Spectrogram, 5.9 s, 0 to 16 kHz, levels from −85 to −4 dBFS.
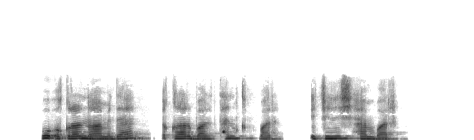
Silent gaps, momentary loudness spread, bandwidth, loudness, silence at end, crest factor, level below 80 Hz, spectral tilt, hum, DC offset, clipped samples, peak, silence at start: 1.95-2.02 s, 3.56-3.88 s; 12 LU; 7.4 kHz; -23 LUFS; 0.95 s; 18 dB; -72 dBFS; -5.5 dB/octave; none; under 0.1%; under 0.1%; -6 dBFS; 0.55 s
